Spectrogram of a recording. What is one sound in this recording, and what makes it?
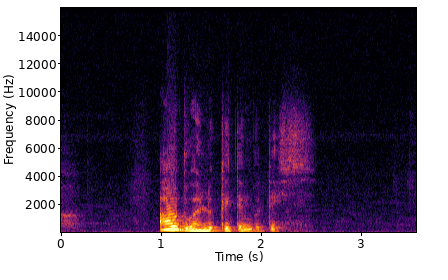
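A man speaks slowly in a low, threatening voice.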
